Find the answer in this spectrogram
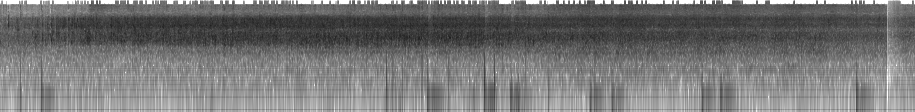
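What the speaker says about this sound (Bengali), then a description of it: "তৈলটা গরম হয়ে আসছে এখন এতে দিয়ে দিচ্ছি পেঁয়াজের পেস্ট" Onion paste frying in hot oil for a desi chicken bhuna gives a loud, steady broadband sizzle that holds for the whole stretch, with a few sharp ticks and pops scattered through it and no talking.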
